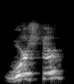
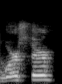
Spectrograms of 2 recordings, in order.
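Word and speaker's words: Worcester: go along the i so worster is how you pronounce it i used to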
